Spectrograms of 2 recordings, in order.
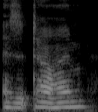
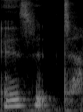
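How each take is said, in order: First: Soft, voiced question to oneself; hushed but not whispered; quiet musing. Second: Very soft, teasing whisper; breath-only hushed question. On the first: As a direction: ask it under your breath, still voiced. Asking himself before the recap. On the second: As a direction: whisper it as if checking secretly. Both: Real, not acted.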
